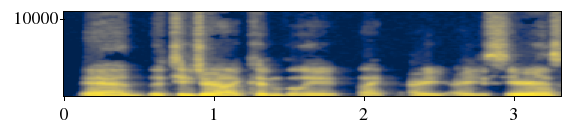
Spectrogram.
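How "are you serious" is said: put-on nervous laughter, slower. Retelling a teacher reacting to a student's answer, imitating nervous laughing. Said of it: "Kind of like laughing nervous".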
